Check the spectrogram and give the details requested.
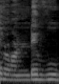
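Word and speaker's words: rendezvous: अब word रेंडेजवस means, रेंडेजवस को वैसे रॉन्डेवू बोलते हैं बोलचाल की भाषा में।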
